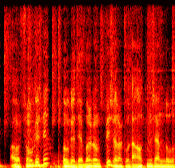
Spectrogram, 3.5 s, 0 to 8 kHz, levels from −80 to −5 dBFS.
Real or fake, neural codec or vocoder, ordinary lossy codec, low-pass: fake; codec, 16 kHz, 0.9 kbps, LongCat-Audio-Codec; none; none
